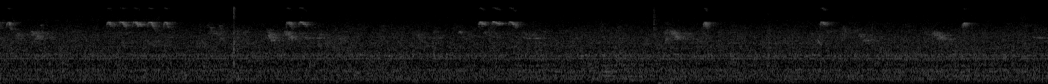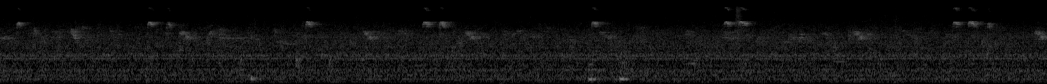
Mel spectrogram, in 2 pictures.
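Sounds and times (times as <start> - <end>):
small birds chirping: 0.0 - 5.6, 6.5 - 7.3, 8.0 - 20.9
steady outdoor hiss: 0.0 - 20.9.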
